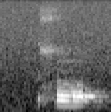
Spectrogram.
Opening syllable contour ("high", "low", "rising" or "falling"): high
